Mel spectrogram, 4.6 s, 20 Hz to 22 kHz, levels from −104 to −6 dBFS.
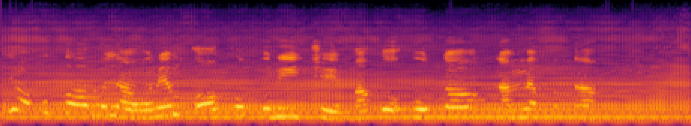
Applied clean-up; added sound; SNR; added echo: none; Boat, Water vehicle; 4 dB; none.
